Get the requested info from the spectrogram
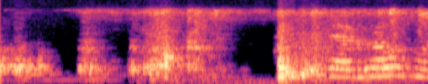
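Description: Indistinct children's voices talking over a low steady hum.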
